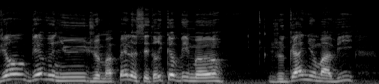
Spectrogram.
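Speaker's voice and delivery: put-on, laid-on northern French accent. Speaker reads out a man's information page in a put-on northern French accent. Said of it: "je fais l'accent".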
